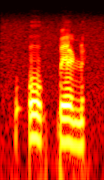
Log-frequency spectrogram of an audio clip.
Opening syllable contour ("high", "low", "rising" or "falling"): falling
